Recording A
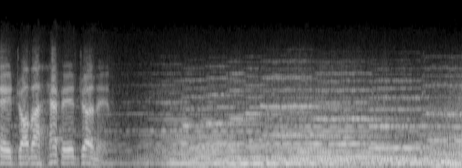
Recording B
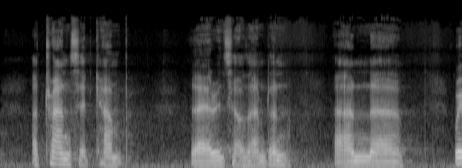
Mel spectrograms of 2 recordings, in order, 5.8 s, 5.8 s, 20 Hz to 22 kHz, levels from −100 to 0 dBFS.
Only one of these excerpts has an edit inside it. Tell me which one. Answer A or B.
A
